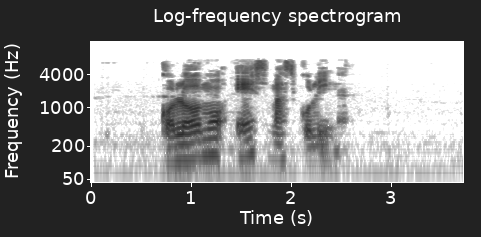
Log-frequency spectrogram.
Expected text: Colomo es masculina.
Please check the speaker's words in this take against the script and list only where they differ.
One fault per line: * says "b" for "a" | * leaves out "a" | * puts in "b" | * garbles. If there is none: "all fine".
all fine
